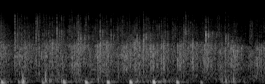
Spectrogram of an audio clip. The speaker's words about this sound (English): Thank you guys. For a round of applause, please, for our panel.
